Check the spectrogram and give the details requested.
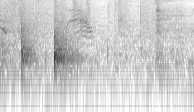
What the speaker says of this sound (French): t'en as un joli petit chaton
